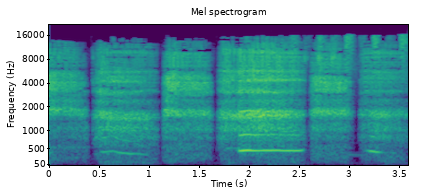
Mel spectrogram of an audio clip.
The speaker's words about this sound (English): Too much! Too much! I say with a huge gasp. He removes the wand in his mouth from my pussy as I pant my way fully down from coming.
